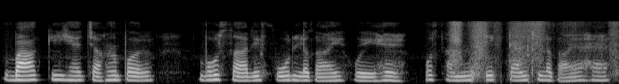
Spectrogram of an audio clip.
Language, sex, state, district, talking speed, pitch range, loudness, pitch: Hindi, female, Delhi, New Delhi, 165 wpm, 185-205 Hz, -22 LUFS, 195 Hz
